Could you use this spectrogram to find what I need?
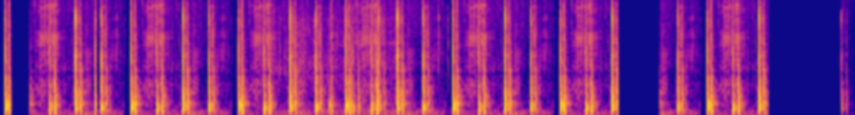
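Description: Footsteps tap quickly across a hard floor.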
